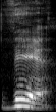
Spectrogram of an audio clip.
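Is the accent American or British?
British. It is said with a British accent.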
